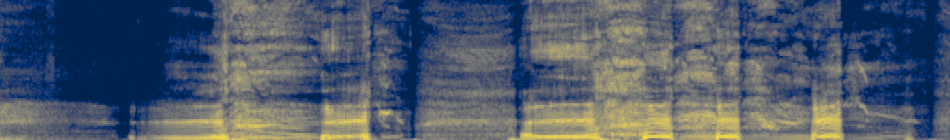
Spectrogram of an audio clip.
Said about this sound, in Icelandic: Hér komu hóstar og fleiri hóstar.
